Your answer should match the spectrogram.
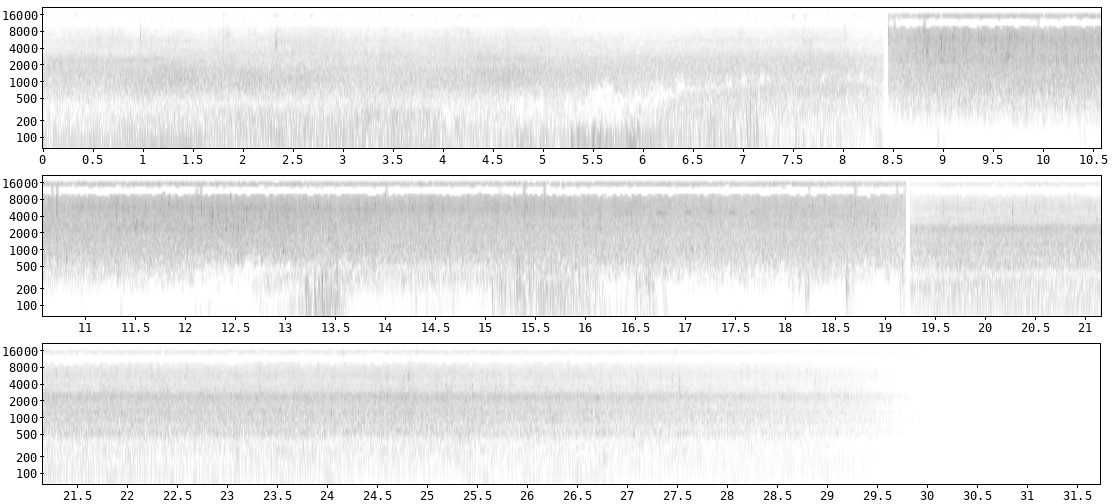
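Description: Shallow mountain stream, the Tuolumne River, running steadily over rocks and gravel. The water sound changes abruptly twice and fades out at the end, with a couple of brief low thumps in between.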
